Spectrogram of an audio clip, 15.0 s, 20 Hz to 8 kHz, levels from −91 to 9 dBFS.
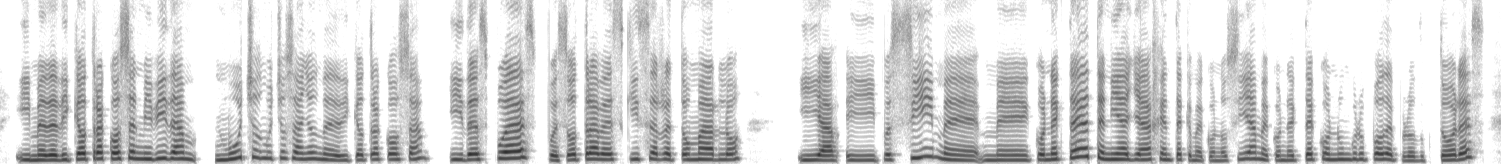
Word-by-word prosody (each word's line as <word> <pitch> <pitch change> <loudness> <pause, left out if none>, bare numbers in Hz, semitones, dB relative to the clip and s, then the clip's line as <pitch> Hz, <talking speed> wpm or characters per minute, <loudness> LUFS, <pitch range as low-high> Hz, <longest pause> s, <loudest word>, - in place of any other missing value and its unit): y 250 -7 -2
me 235 0 +4
dediqué 245 +3 +4
a - - +9
otra 300 +1 +3
cosa 295 +2 +3
en 300 - +2
mi 285 -1 +2
vida. 300 -1 +3 0.3
Muchos, 315 +9 0
muchos 320 0 -6
años 295 0 -1
me 260 -2 -1
dediqué 225 +1 -2
a - - +1
otra 270 +2 -3
cosa 270 +3 -3 0.3
y 260 0 -2
después, 315 +7 +4
pues 225 -1 -1
otra 275 +3 +3
vez 260 0 0
quise 275 +1 -2
retomarlo, 260 +1 0 0.5
y 235 0 0
a 225 0 +4
v - - -18
y 225 0 -6
pues 250 +3 -4
sí, 370 +4 -1
me 240 -6 -1
me 235 0 -3
conecté, 270 +6 +1 0.2
tenía 270 -5 +3
ya 260 0 +1
gente 255 -2 -3
que 230 -3 -8
me 210 -2 -7
conocía, 210 +9 -5
me 255 -4 -4
conecté 225 +3 -3
con 265 -2 -2
un 265 0 -2
grupo 275 0 -1
de 265 -2 +1
productores 230 - -2
260 Hz, 185 wpm, -23 LUFS, 235-285 Hz, 0.5 s, a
